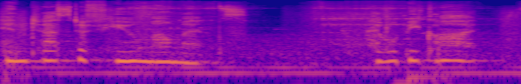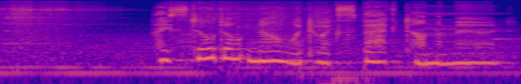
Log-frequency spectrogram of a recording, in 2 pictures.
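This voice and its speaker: An actress playing a gentle, wistful young moon maiden in a video game, speaking in a soft, earnest, delicate way. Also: female voice, fairly high pitch, steady tone, slow, long pauses, soft background music. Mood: wistful, hushed. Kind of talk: video game cutscene voice acting.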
